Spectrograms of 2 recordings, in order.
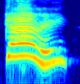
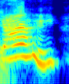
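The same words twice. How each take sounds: First: The name is called in an urgent, alarmed way. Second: The same.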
